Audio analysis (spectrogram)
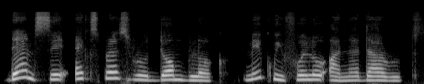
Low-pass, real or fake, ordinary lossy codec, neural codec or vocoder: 10.8 kHz; fake; Opus, 16 kbps; codec, 16 kHz in and 24 kHz out, 0.9 kbps, LongCat-Audio-Codec, four codebook decoder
